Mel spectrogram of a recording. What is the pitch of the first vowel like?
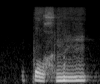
falling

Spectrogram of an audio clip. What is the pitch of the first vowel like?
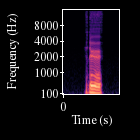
low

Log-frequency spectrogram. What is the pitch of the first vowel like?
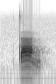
falling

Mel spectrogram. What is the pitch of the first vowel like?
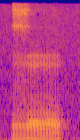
low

